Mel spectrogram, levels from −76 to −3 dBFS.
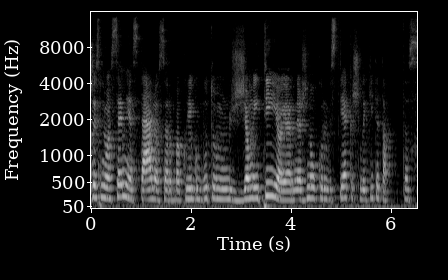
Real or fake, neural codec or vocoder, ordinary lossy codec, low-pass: real; none; AAC, 96 kbps; 14.4 kHz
